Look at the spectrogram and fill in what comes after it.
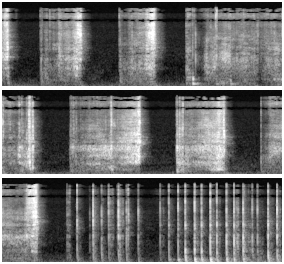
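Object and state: Cloth-bound hardcover book spines scratched and tapped.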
